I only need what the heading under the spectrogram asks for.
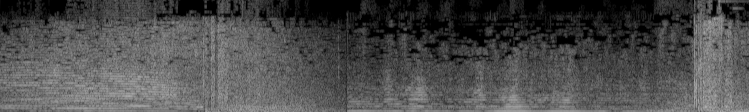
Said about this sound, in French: Vous venez d'entendre deux drones Shahed qui se sont abattus ces derniers jours à Manama, la capitale du Bahreïn, similaire à ceux qui ont été lancés sur d'autres capitales des pays du Golfe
